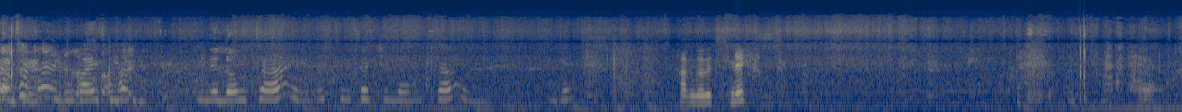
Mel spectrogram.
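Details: Alaskan Husky, nervous in a park, singing a whiney song: long wavering whines that bend up and down early on, then shorter spaced whimpers, with faint voices and outdoor hum behind.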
